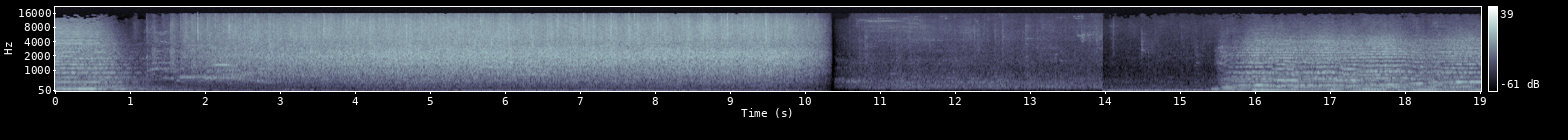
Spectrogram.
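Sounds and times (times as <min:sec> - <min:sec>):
audience applauding: 0:01.2 - 0:10.4.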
